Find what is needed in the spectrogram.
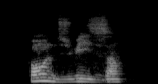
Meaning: present participle of conduire
- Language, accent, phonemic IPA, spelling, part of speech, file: French, Canada, /kɔ̃.dɥi.zɑ̃/, conduisant, verb, LL-Q150 (fra)-conduisant.wav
